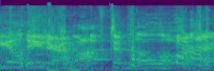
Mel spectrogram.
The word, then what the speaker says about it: Belyor: It's two syllables. – Yo, home, smell you later. I'm off to Bel-Yor. – Valir. – No, it's Valir.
